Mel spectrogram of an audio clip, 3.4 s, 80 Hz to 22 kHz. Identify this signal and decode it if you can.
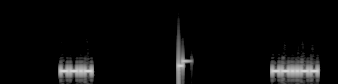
Morse code, heard as a keyed tone, about 48 wpm, 700 Hz. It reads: Q ,
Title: Single Character (Letter:Number:Punctuation:Prosign) Alt 50wpm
